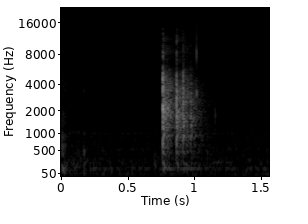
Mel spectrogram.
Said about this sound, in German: Jetzt musst du noch deinen 1W6 würfeln.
